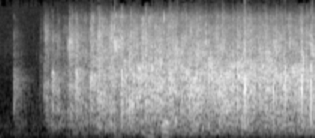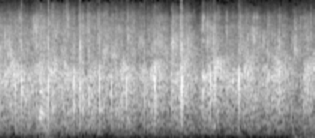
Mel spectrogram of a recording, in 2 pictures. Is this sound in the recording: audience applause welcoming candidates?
yes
